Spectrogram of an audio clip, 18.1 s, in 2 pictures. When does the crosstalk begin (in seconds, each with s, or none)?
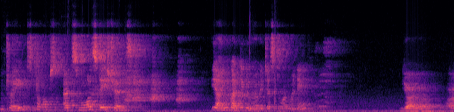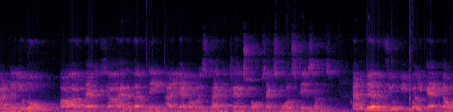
none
